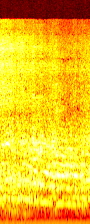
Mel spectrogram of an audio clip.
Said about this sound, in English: It'll be good to have a listen to this car as it goes. All right. We'll turn the effect right up then.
